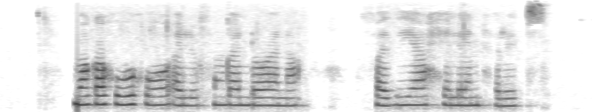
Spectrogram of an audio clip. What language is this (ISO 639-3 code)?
swa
